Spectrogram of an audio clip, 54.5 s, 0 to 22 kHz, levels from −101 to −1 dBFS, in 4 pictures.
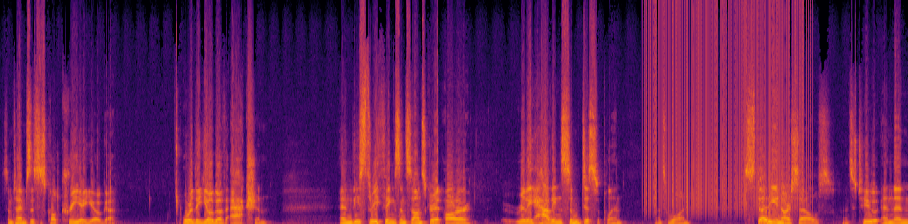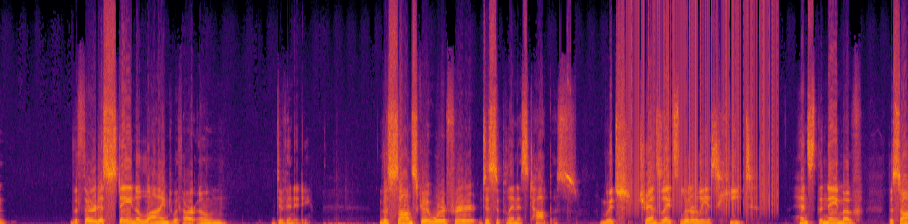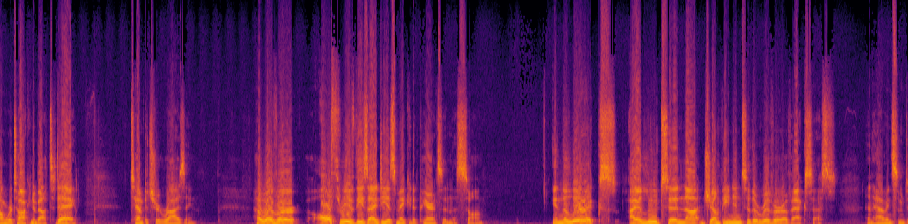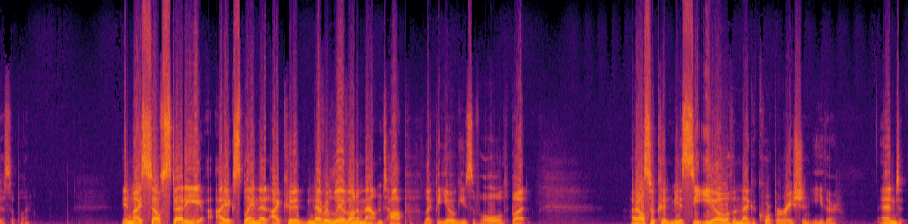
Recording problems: distortion; heavy; 10% of the sound clipped
crackling; loud; from 9.5 to 12 s and from 23 to 25 s; 8 dB below the speech

